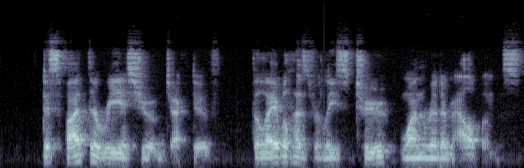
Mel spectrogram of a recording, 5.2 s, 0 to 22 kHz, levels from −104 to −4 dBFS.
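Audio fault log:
3.05–3.24 s, one channel drops out: just after "reissue objective the label", the level falls abruptly by about 6 dB for 0.19 s, then snaps back. The likely cause is one stereo side briefly going missing before the mono sum. Unlike a full dropout, the sound never goes silent.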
